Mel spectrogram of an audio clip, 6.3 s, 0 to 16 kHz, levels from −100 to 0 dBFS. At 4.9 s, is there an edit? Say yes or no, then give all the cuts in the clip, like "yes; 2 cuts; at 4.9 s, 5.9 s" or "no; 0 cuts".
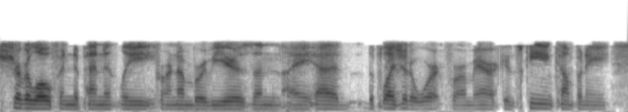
no; 2 cuts; at 1.6 s, 3.6 s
